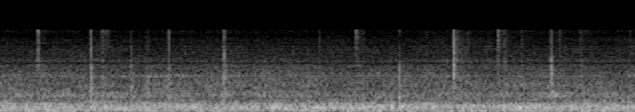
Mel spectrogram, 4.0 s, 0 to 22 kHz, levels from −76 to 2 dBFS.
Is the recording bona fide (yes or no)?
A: no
